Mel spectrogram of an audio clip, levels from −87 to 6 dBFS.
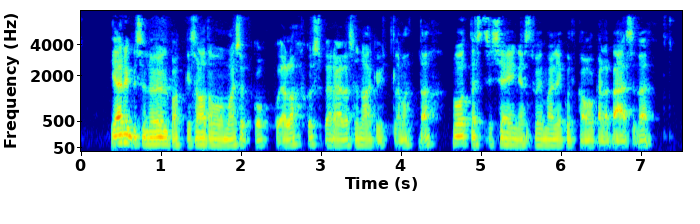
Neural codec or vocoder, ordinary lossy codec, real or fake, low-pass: none; AAC, 48 kbps; real; 7.2 kHz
